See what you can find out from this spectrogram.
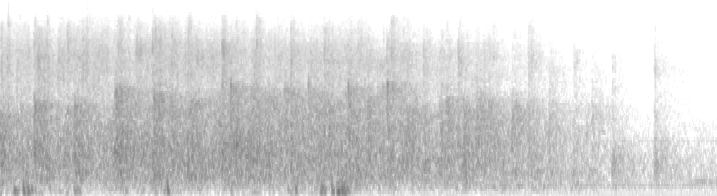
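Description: An audience applauds steadily for several seconds at the close of a session, a dense wash of many hands clapping that slowly tapers off toward the end, with faint voices mixed in.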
